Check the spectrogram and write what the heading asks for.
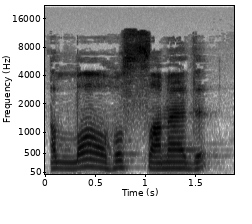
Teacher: با یک تکان کوچک اگر بگیم این دال بیان میشه، خیلی فصیح و زیبا میشه · فقط یک تکان کوچک به دال بدیم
